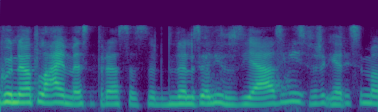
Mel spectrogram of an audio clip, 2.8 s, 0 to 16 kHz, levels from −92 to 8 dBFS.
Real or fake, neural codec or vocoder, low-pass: fake; codec, 16 kHz, 1 kbps, X-Codec, WavLM features, trained on Multilingual LibriSpeech; 7.2 kHz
